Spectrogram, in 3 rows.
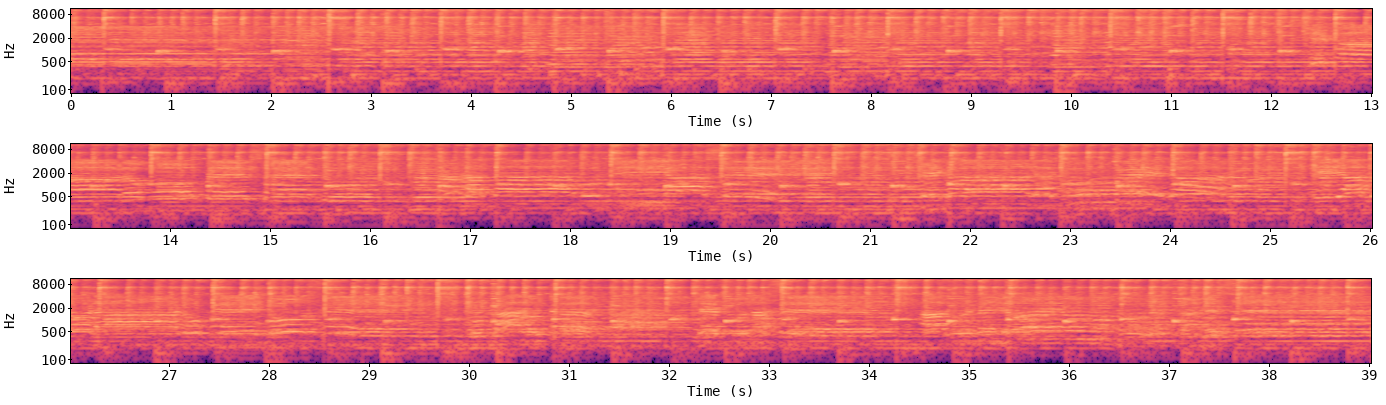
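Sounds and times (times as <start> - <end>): men singing in chorus: 0.0 - 8.8, 12.0 - 39.0
button accordion: 0.0 - 39.0
guitars: 0.0 - 39.0
steady percussion beat: 0.0 - 39.0
strummed string instruments: 0.0 - 39.0.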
